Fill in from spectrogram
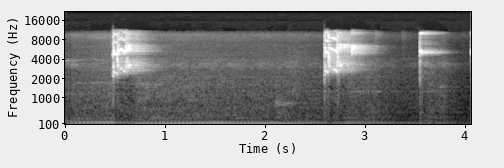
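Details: Two pet lovebirds playing together give two harsh, shrill chirp bursts about two seconds apart, then a brief thin squeak, over a steady low electrical hum.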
